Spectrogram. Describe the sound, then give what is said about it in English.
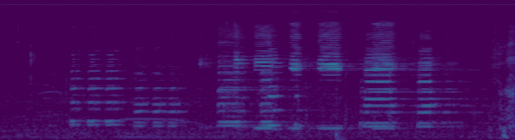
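Car horns honking in a string of short tonal blasts of differing pitch, softer at first and then louder, with many honks following one another quickly. “I love all the different horn sounds.”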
